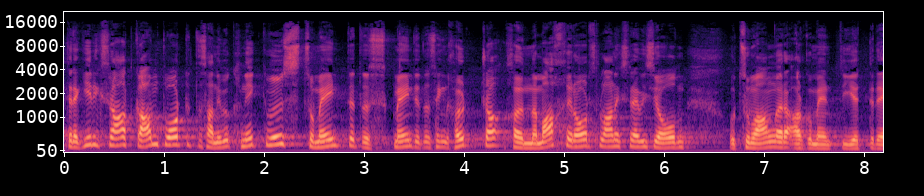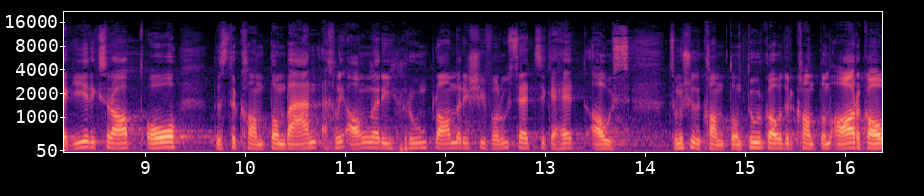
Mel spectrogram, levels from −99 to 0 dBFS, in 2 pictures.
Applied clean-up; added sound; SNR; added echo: none; none; none; none.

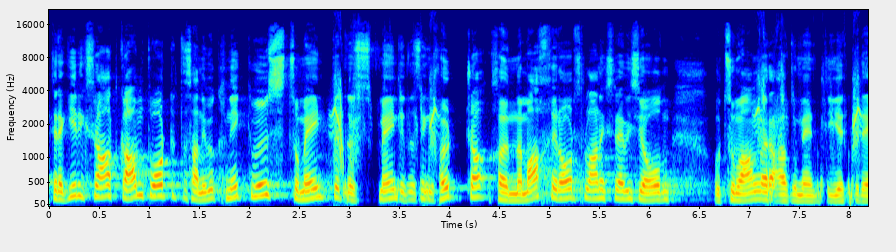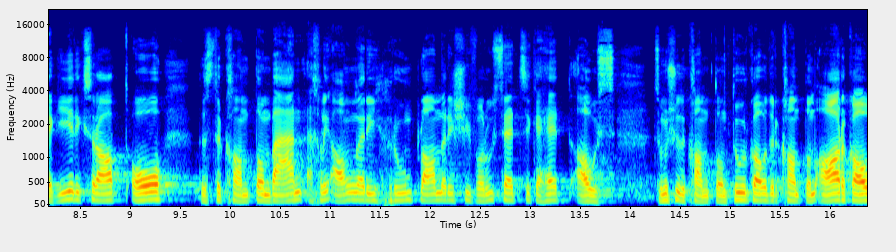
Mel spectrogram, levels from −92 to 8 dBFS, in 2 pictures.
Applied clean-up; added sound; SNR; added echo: neural mask model Resemble Enhance denoiser.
